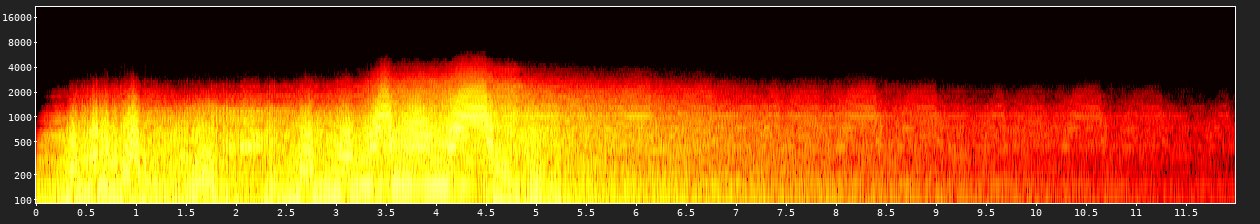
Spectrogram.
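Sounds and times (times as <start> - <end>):
warping music: 0.0 - 6.7.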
